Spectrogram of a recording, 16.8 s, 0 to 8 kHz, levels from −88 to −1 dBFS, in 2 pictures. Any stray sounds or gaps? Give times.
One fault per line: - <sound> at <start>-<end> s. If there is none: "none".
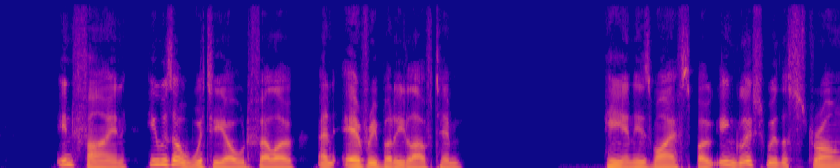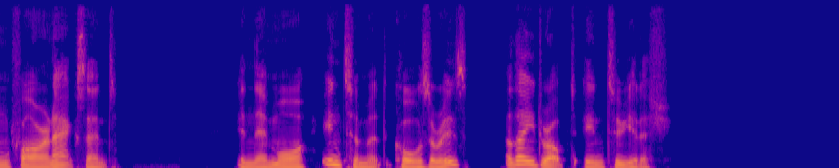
none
